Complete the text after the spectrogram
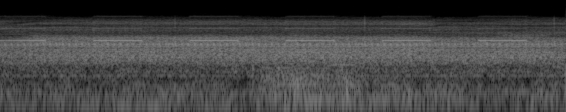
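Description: A turn signal beeps in a steady, even rhythm.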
